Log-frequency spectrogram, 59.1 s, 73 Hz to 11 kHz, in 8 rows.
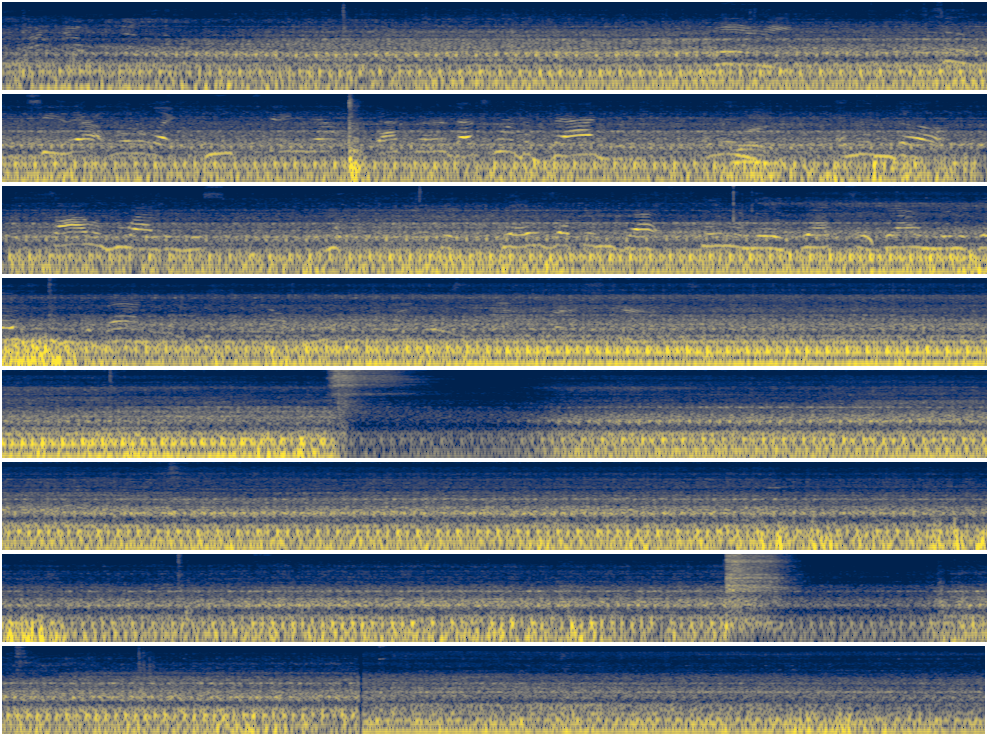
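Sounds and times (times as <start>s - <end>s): vehicle engine running: 0.0s - 59.0s
short sharp hiss: 32.0s - 32.9s, 49.8s - 50.4s.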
